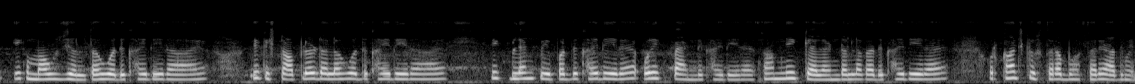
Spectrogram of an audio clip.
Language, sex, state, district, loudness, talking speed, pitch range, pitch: Hindi, female, Uttar Pradesh, Deoria, -16 LUFS, 250 wpm, 230-260 Hz, 245 Hz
